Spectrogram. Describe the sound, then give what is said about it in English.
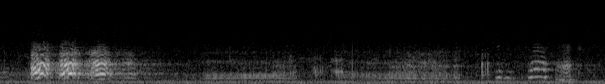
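A dog barks three times in quick succession, loud, then quieter low whines and murmuring sounds follow over a steady background hum. “Dog is that? He came with the master.”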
